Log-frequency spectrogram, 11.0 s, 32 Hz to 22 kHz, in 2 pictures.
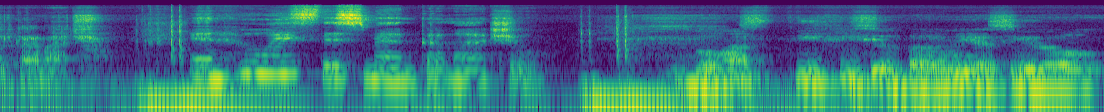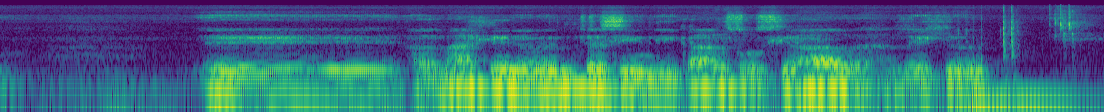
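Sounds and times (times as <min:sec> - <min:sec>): man speaking: 0:00.0 - 0:00.7, 0:03.3 - 0:05.6, 0:06.5 - 0:10.6.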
